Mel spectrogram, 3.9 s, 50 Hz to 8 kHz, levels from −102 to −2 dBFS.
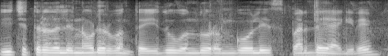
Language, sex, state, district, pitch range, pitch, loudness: Kannada, male, Karnataka, Koppal, 115-125 Hz, 120 Hz, -15 LUFS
